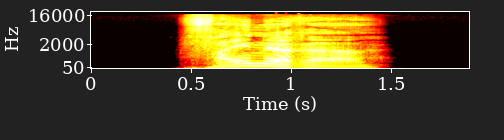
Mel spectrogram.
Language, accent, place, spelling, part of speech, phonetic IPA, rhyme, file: German, Germany, Berlin, feinerer, adjective, [ˈfaɪ̯nəʁɐ], -aɪ̯nəʁɐ, De-feinerer.ogg
- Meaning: inflection of fein: 1. strong/mixed nominative masculine singular comparative degree 2. strong genitive/dative feminine singular comparative degree 3. strong genitive plural comparative degree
